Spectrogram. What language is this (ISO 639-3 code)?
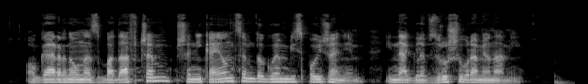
pol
